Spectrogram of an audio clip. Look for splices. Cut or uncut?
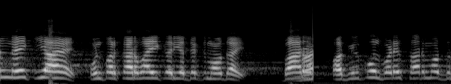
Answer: cut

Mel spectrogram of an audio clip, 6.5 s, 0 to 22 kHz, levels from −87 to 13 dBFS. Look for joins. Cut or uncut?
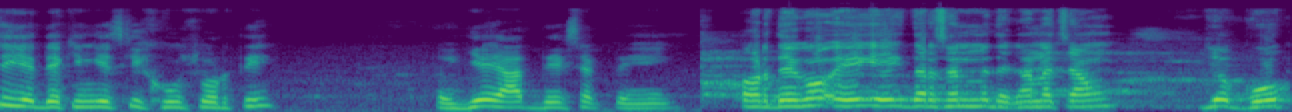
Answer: cut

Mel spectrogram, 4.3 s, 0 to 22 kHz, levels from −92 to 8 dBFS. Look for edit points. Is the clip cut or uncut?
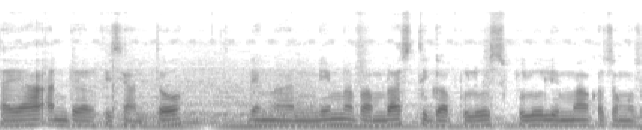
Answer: cut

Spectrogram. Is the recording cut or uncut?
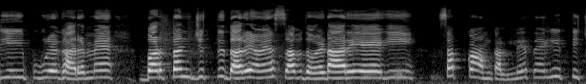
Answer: uncut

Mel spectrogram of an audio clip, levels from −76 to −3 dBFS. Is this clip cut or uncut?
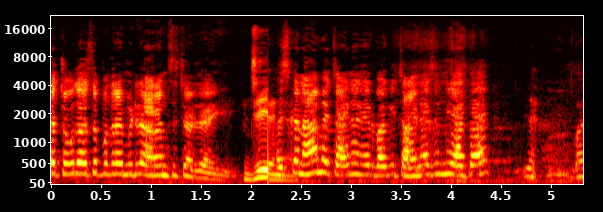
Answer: cut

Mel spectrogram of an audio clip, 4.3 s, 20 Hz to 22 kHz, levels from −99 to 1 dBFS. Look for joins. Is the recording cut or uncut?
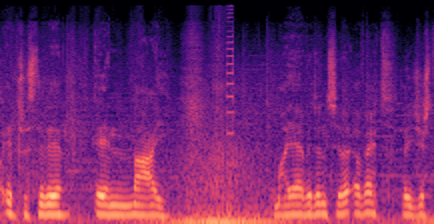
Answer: uncut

